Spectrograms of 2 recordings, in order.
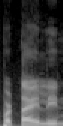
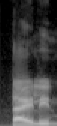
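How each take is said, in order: First: The word starts with a 'p' before the 't'. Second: The word starts with a 't' sound, no 'p'. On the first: The speaker calls it wrong. "पटाइलिन नहीं बोलते" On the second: The speaker calls it right. "इसमें पी silent होता है, टाइलिन बोलते हैं"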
